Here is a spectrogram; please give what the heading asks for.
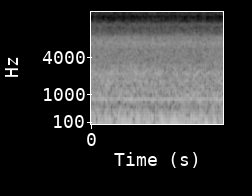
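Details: Payne furnace that had power but no flame, starting after sensor cleaning, a re-crimped loose connection and a test bypass of a popped fuse: steady smooth fan rush with a mid-pitched motor hum and no squeal or rattle; normal inducer startup.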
